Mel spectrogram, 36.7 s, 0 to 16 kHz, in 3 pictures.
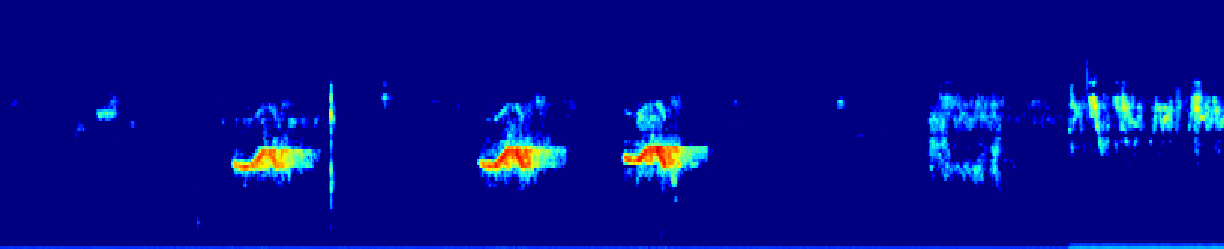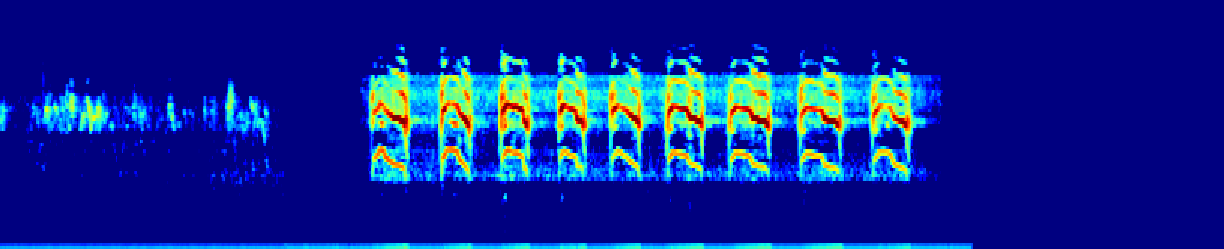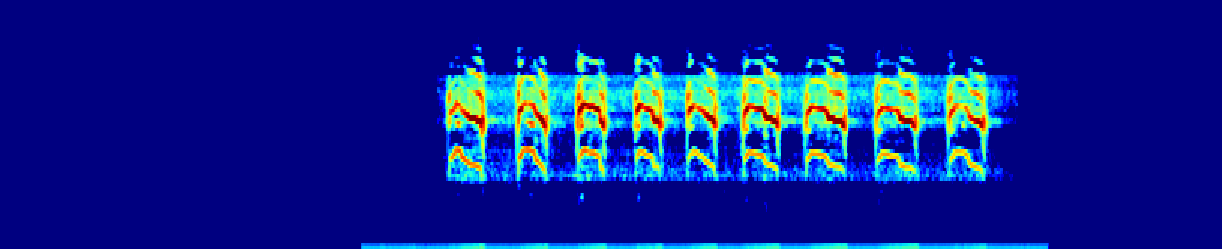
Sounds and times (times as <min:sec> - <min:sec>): Bird: 0:00.0 - 0:07.6, 0:08.4 - 0:15.2, 0:15.9 - 0:21.5, 0:28.9 - 0:34.6.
